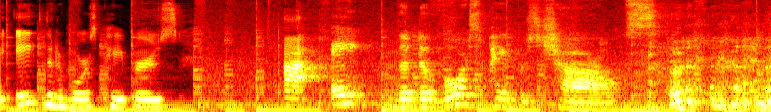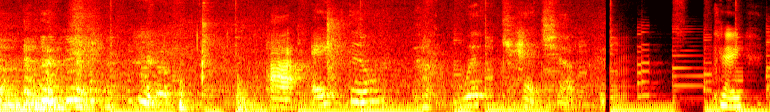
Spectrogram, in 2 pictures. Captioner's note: laughter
